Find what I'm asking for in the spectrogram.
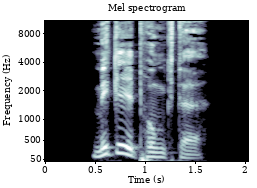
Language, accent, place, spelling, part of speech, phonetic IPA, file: German, Germany, Berlin, Mittelpunkte, noun, [ˈmɪtl̩ˌpʊŋktə], De-Mittelpunkte.ogg
- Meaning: nominative/accusative/genitive plural of Mittelpunkt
